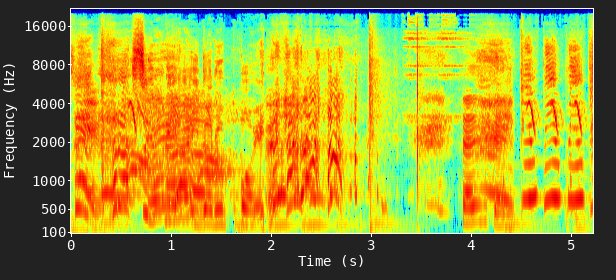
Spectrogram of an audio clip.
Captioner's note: laughs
